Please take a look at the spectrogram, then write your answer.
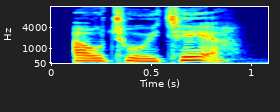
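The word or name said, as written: AUTORITÆR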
